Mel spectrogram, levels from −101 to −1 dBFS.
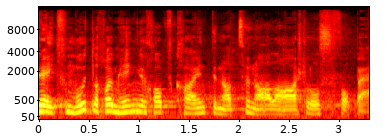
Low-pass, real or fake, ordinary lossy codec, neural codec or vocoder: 14.4 kHz; fake; none; vocoder, 44.1 kHz, 128 mel bands, Pupu-Vocoder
